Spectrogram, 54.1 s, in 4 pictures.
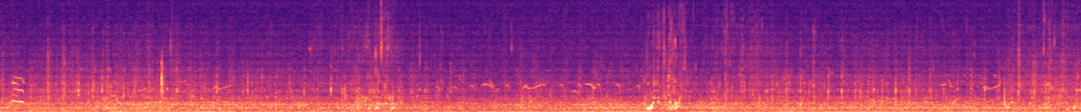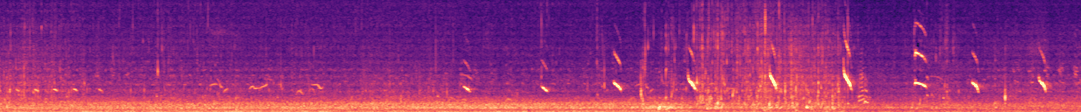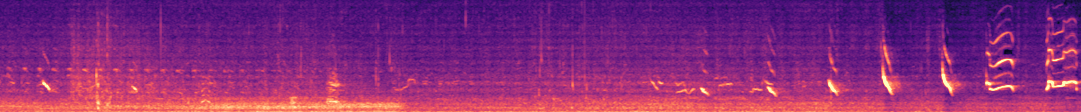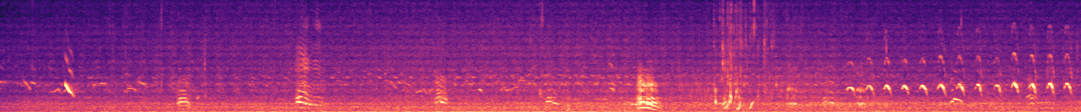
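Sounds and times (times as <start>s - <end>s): outdoor background noise: 0.0s - 54.0s
birds calling: 41.2s - 54.0s.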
